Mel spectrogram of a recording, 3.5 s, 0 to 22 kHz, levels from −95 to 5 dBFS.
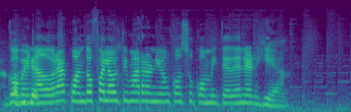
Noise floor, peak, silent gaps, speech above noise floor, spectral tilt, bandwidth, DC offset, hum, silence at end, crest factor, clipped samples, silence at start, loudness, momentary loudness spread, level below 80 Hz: -50 dBFS; -6 dBFS; none; 26 dB; -4.5 dB/octave; 13 kHz; under 0.1%; none; 0.2 s; 20 dB; under 0.1%; 0 s; -23 LUFS; 11 LU; -54 dBFS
